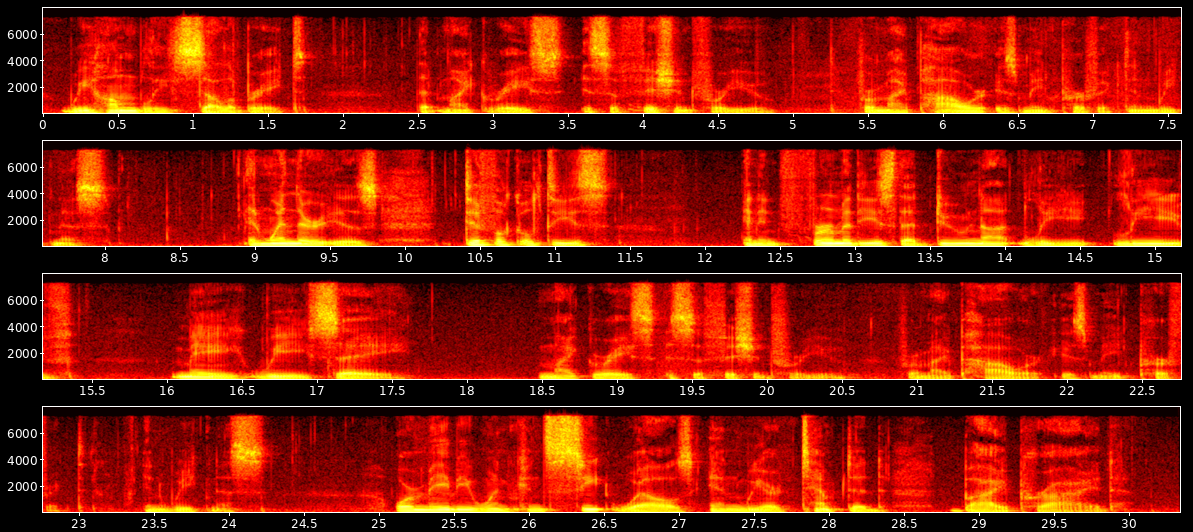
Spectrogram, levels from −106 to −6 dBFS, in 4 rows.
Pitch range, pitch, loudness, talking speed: 90-115 Hz, 105 Hz, -27 LUFS, 115 wpm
